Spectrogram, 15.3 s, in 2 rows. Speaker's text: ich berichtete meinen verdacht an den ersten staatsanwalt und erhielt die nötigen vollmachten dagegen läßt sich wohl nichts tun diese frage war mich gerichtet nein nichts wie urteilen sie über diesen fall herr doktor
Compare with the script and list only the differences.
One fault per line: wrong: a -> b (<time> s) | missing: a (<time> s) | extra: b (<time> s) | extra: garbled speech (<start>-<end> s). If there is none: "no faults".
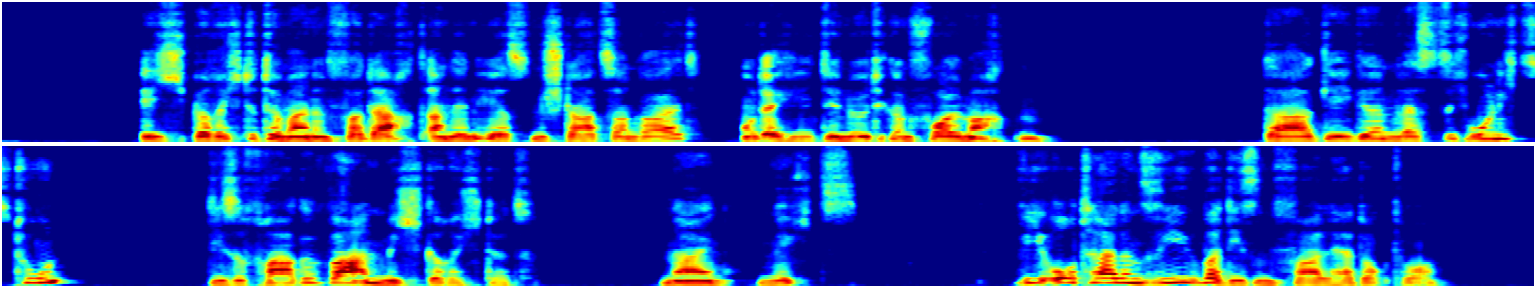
extra: an (9.5 s)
